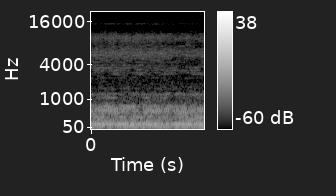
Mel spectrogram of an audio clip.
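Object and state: Nothing is struck.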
